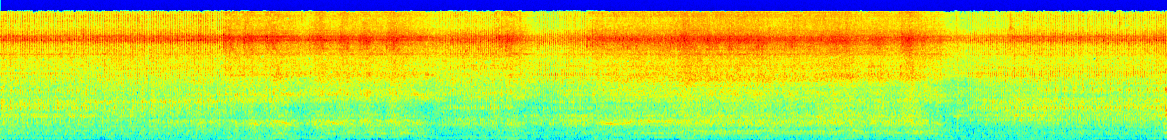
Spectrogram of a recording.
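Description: An Isuzu Crosswind diesel engine idles steadily and evenly throughout after injection pump calibration, a continuous low rumble with a faint rhythmic knock and no voices.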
